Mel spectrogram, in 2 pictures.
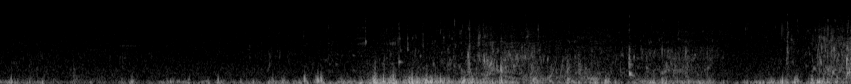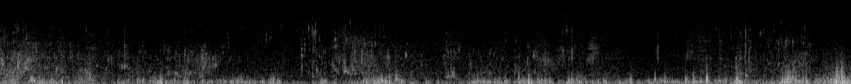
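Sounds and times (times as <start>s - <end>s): wind buffeting microphone: 0.0s - 17.0s
paddle splashing in water: 3.2s - 7.2s, 7.8s - 16.7s.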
